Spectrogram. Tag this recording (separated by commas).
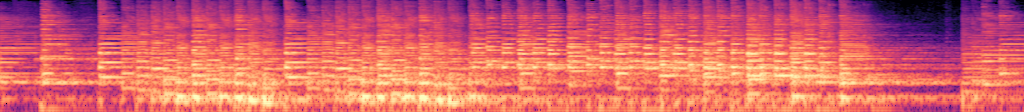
playing harpsichord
